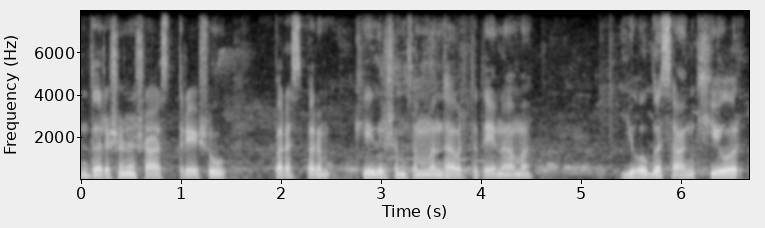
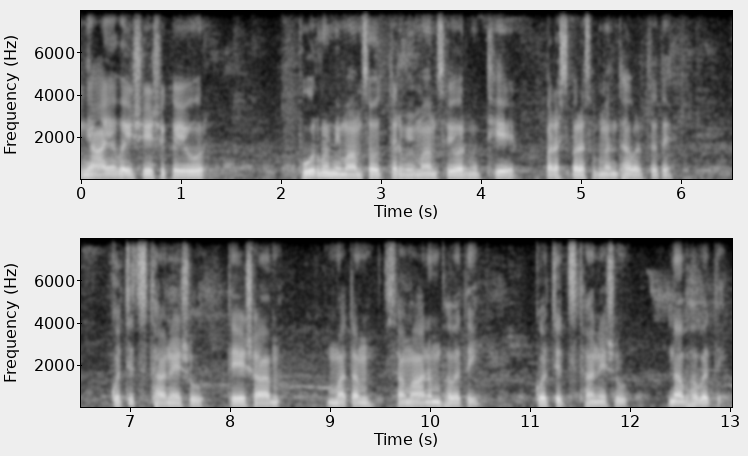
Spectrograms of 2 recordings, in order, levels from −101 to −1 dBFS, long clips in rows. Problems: constant background noise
